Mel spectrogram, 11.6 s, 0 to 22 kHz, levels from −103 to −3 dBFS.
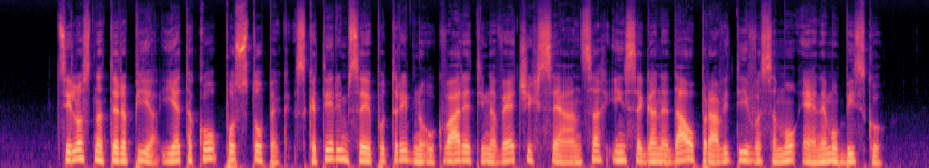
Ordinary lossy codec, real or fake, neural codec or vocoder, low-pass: none; fake; vocoder, 44.1 kHz, 128 mel bands every 512 samples, BigVGAN v2; none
